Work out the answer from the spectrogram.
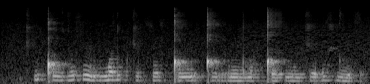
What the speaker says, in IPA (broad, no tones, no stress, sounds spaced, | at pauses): t͡ʃʼ i ǃ uː d ø x ẽː r ŋ͡m ʌ d ø p t͡ʃ e p θ uː θ ǃ ẽː r ǃ i r ẽ d ŋ ʌ v ǃ e x ŋ͡m uː t͡ʃ e ɓ u ʒ d ẽ θ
